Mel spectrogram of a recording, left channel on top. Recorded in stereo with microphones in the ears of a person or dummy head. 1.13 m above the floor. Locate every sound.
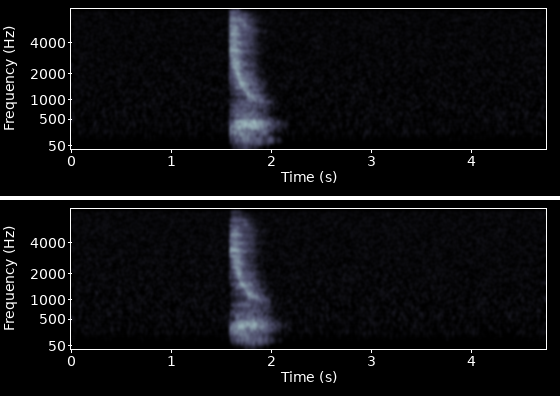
1.6 s whispering: 75° left (ahead or behind), 1.0 m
